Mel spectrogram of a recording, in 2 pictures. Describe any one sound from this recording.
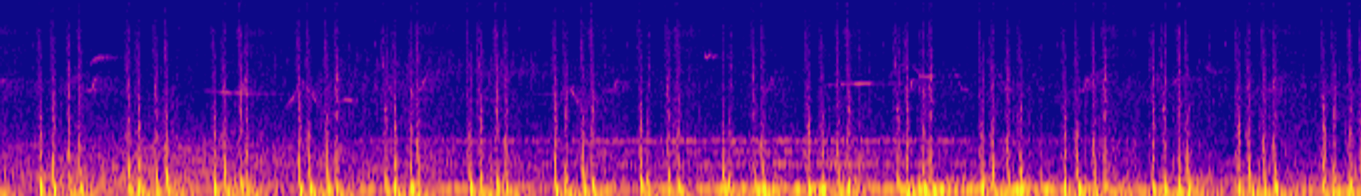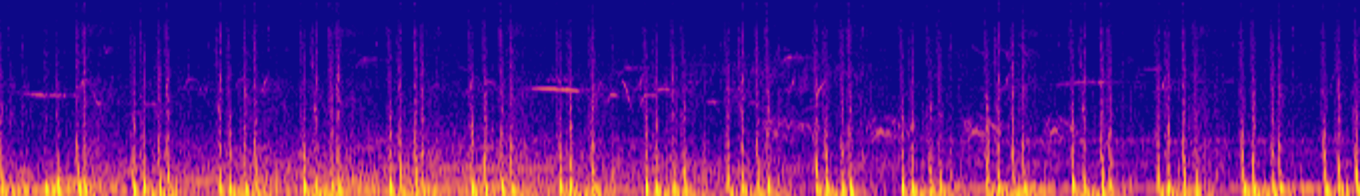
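Horse hooves gallop rapidly over a dirt path.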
